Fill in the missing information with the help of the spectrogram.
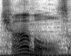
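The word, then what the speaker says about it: Charmles: majesty the request concerns my son Prince charmal charmal okay that is how that's pronounced to become king of argonia one must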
